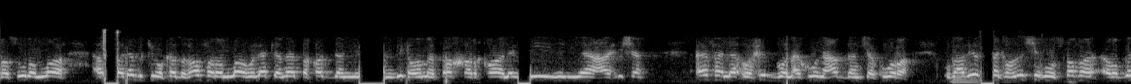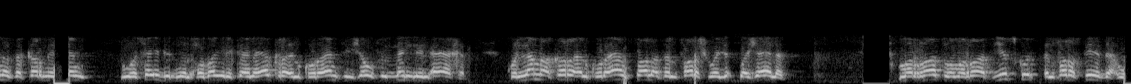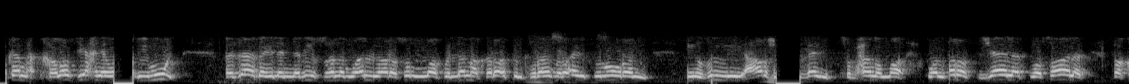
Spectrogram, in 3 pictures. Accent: Umm Khanan, Monufia Governorate, Egypt; أن أهني أهالي قريتي قرية أم خنان واسمها منوفية من مقر جمعية الرحمة الخيرية بعيد الفطر المبارك

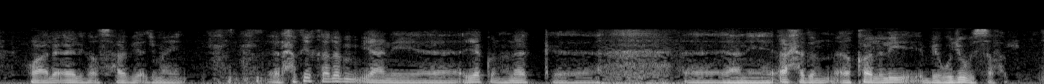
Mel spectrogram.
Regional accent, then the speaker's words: Egypt; أروح خد الطب الألماني ونضمه على الطب عندنا في مصر

